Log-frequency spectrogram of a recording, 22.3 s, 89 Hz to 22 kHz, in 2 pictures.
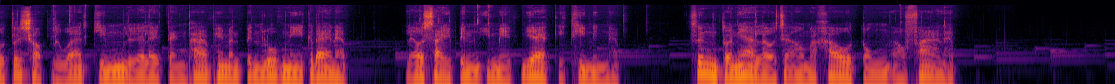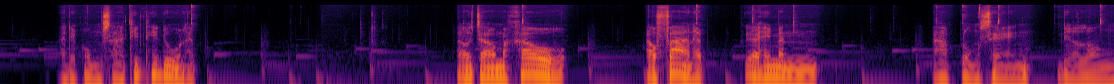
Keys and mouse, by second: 0.5-14.9 shift+drag, 14.9 Delete, 14.9-22.2 middle drag.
